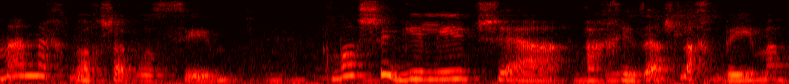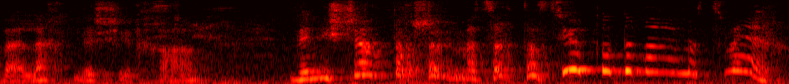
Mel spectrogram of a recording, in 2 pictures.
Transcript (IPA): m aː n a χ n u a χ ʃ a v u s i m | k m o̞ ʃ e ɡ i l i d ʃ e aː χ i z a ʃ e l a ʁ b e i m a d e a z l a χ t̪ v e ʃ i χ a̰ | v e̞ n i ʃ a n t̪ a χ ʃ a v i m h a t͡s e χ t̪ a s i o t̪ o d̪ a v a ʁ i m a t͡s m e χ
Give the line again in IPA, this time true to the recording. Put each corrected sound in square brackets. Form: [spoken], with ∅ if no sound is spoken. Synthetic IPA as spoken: m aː n a χ n u a χ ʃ a v [o] s i m | k m o̞ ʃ e ɡ i l i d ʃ e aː χ i z a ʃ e l a [χ] b e i m a [b] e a [∅] l a χ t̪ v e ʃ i χ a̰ | v e̞ n i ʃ a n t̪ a χ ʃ a v i m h a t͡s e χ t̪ a s i o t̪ o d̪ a v a ʁ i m a t͡s m e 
